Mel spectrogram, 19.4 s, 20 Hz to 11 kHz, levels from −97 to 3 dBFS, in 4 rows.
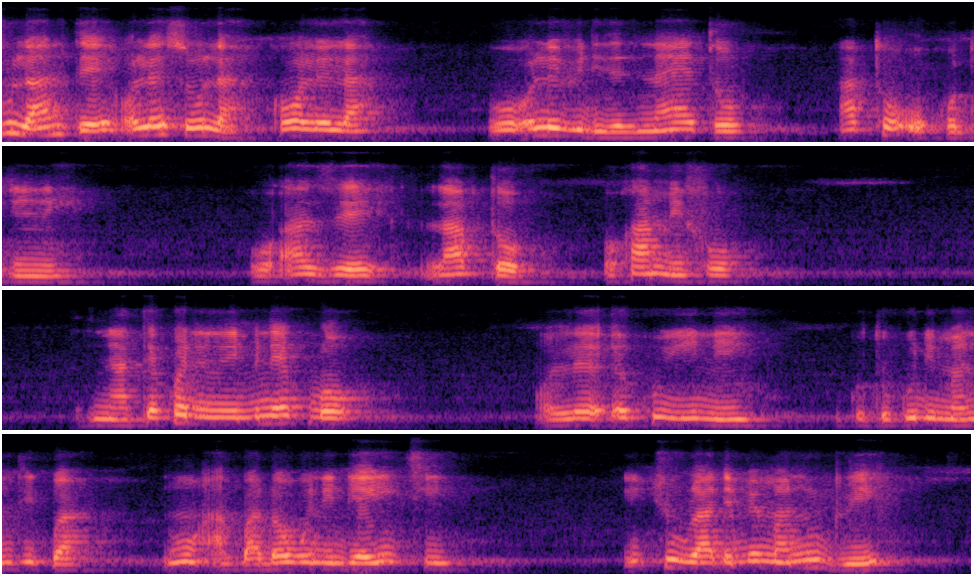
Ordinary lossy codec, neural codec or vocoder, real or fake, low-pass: Opus, 16 kbps; none; real; 7.2 kHz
